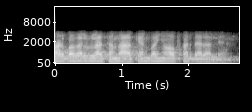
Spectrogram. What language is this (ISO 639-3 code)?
mai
